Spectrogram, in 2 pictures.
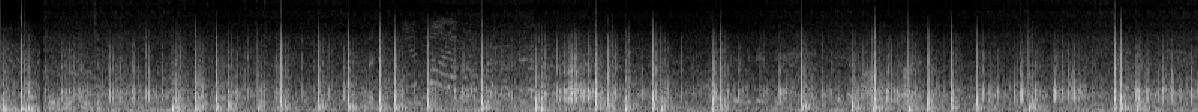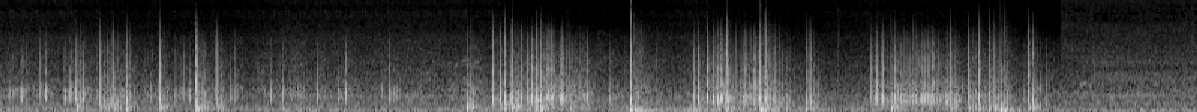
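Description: Large aerial fireworks display: shells bursting in a rapid, irregular run of bangs, several a second, heard from a distance. Near the end the bursts thicken into three dense waves of continuous banging.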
